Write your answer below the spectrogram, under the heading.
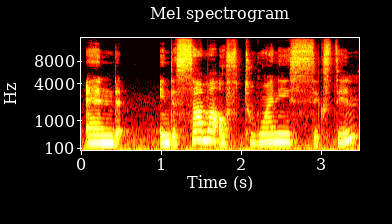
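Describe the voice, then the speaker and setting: A woman's voice: on the high side, takes it slowly, faint music behind. A young woman from Rwanda with a Rwandan accent, a guest in an interview, speaking earnestly and reflectively and repeating phrases for emphasis.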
